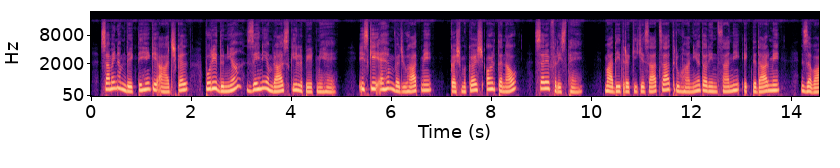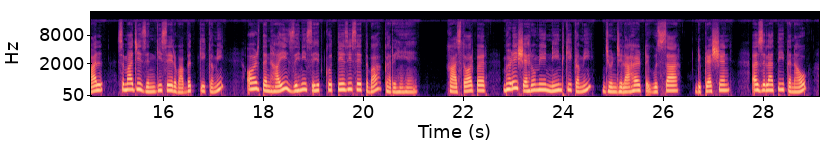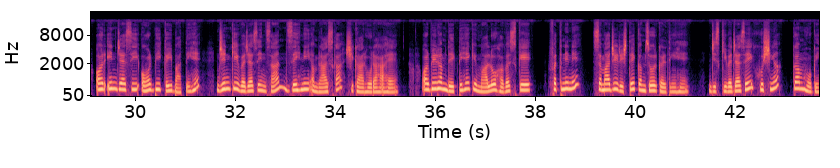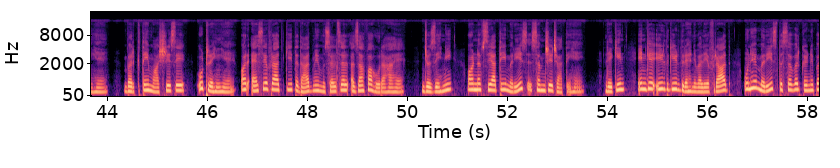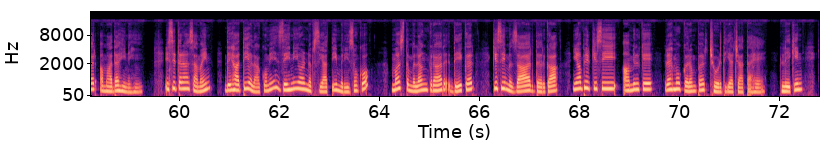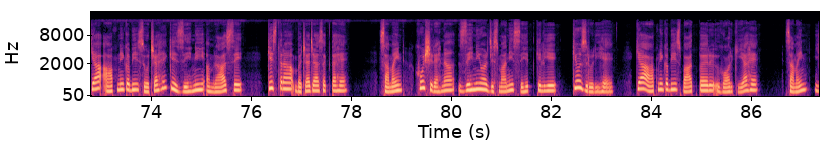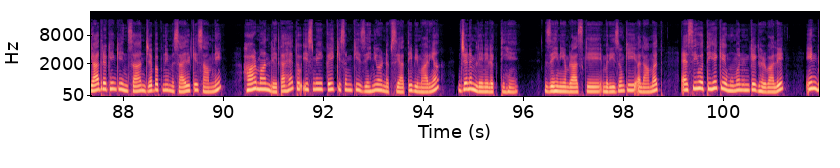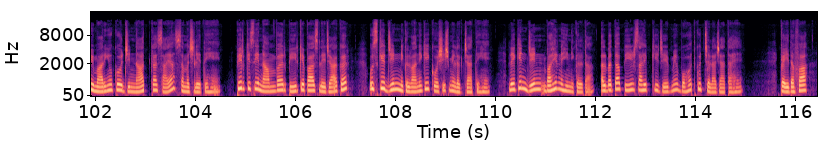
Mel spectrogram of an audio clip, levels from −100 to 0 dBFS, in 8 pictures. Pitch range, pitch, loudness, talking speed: 185-255 Hz, 220 Hz, -17 LUFS, 165 wpm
